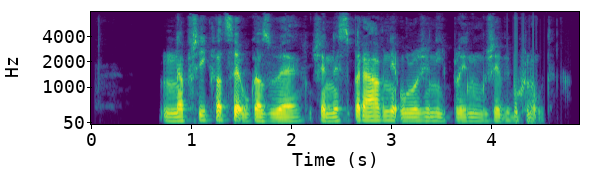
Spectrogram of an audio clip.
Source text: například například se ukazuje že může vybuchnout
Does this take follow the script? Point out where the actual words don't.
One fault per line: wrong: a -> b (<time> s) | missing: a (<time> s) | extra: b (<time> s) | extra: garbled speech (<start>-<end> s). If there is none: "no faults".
missing: například (1.4 s)
extra: nesprávně uložený plyn (2.4 s)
